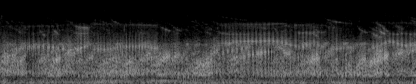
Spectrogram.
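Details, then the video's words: Frogs calling in the water: a dense, unbroken chorus of overlapping rasping croaks and trills at mid pitch, steady in loudness throughout, with faint higher chirps scattered above. "Frog sound in the water"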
